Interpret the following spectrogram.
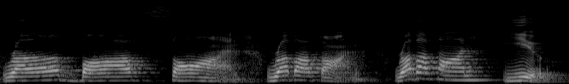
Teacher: So here I'm taking the f from off and I'm adding it to on.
